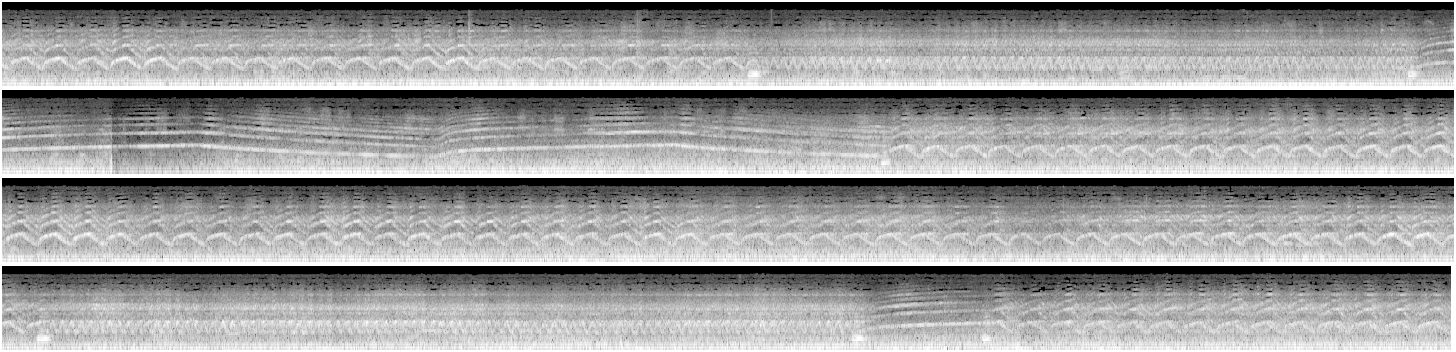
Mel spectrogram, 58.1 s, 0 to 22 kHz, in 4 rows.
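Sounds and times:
emergency vehicle siren: 0.0s - 58.0s
engine and road noise: 0.0s - 58.0s.

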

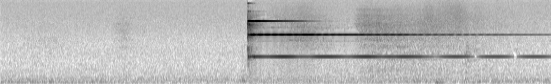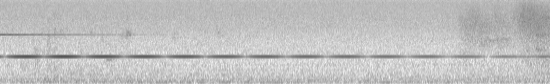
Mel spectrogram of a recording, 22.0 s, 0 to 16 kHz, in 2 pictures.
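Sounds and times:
meditation bell ringing: 5.0s - 22.0s.

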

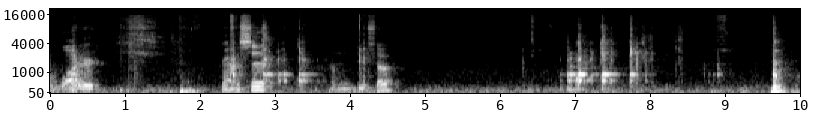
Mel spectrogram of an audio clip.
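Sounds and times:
heavy thump: 9.6s - 10.0s.

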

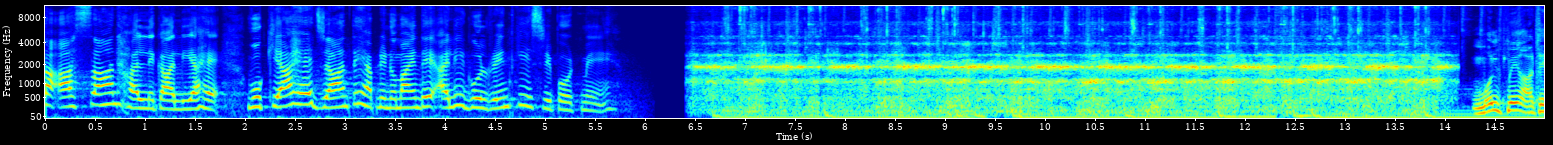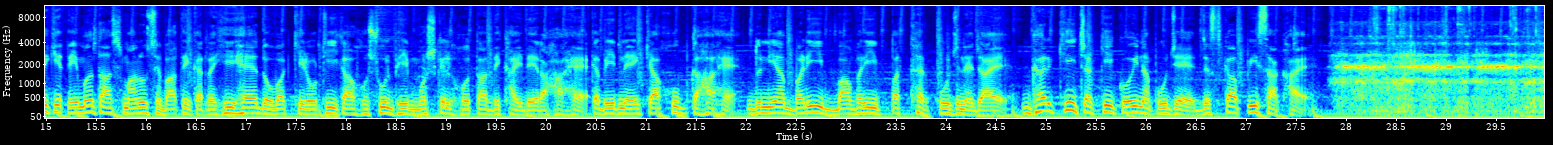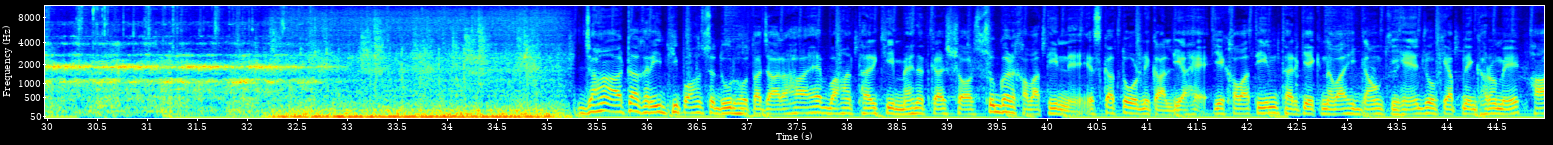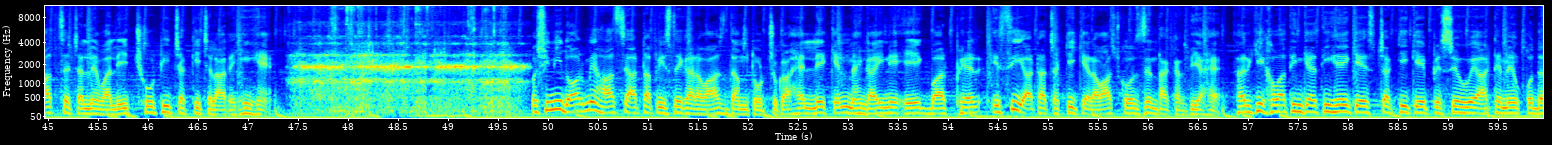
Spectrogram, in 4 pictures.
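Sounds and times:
high whine: 6.4s - 14.2s, 27.8s - 35.3s, 47.4s - 49.8s
high-pitched ring: 6.4s - 14.2s, 27.8s - 35.1s, 47.4s - 49.9s
stone mill grinding grain: 6.4s - 14.2s, 27.8s - 35.3s, 47.0s - 50.0s
heavy low rumble: 32.2s - 35.3s.

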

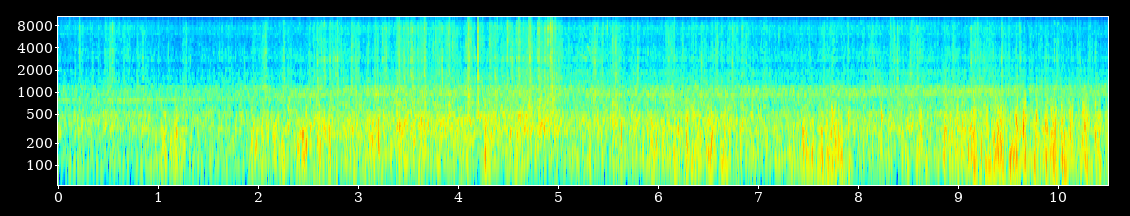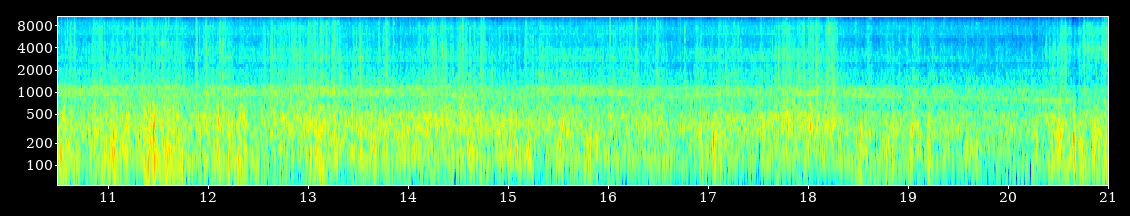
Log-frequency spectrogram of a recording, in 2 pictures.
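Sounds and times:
vehicle rumbling on dirt road: 0.0s - 21.0s
wind buffeting microphone: 0.0s - 21.0s.

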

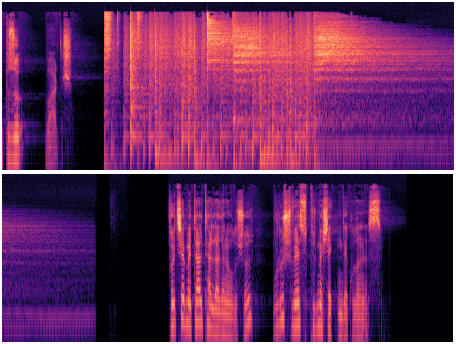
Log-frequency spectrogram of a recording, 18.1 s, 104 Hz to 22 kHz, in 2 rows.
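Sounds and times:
drum kit played with sticks: 2.0s - 10.8s.

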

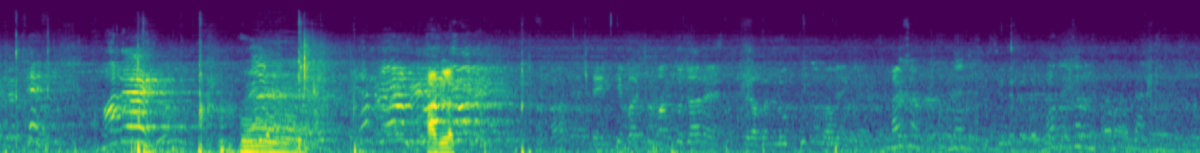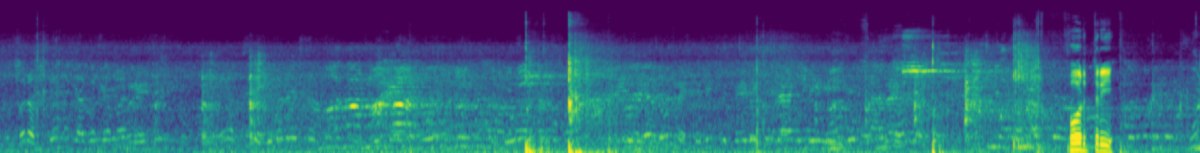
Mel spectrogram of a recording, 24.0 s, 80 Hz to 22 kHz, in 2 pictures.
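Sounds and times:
players calling and shouting: 0.0s - 24.0s
football being kicked: 1.3s - 2.4s.

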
